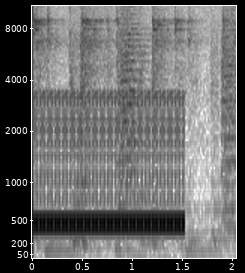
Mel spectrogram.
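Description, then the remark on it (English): A telephone call from radio station K95 ringing through on the line: one steady, loud electronic tone holds for about a second and a half, then cuts off abruptly into faint background noise. “All right, buddy, hang in the background here while I try to get her on the phone.”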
